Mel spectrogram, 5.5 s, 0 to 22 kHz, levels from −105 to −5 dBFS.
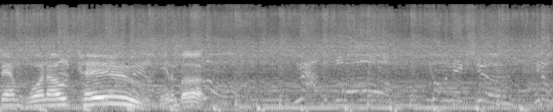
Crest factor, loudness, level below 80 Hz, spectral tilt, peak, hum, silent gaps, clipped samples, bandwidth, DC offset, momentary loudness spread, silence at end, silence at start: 18 dB; -20 LUFS; -40 dBFS; -4 dB/octave; -4 dBFS; none; none; under 0.1%; 19 kHz; under 0.1%; 12 LU; 0 s; 0 s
